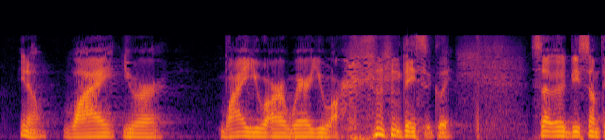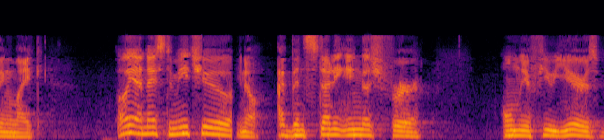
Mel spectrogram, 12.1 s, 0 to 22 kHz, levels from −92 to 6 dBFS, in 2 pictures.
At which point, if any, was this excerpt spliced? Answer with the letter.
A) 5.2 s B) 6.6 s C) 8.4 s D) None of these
C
